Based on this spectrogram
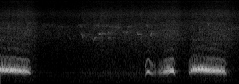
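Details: Lure cooing of a spotted dove: a long soft coo fades, then after a pause two quick rising notes lead into a full, steady low coo.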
